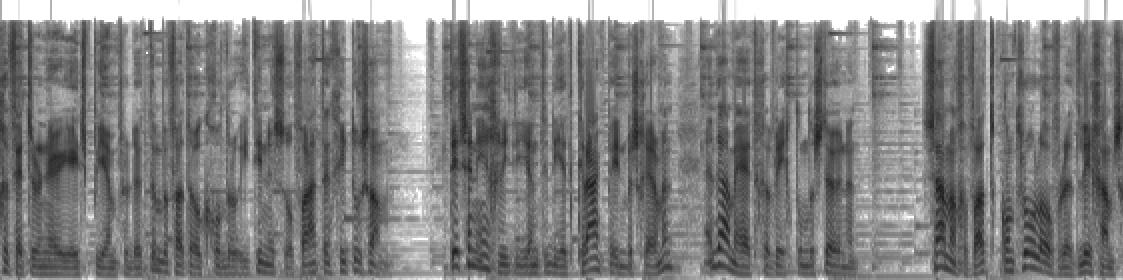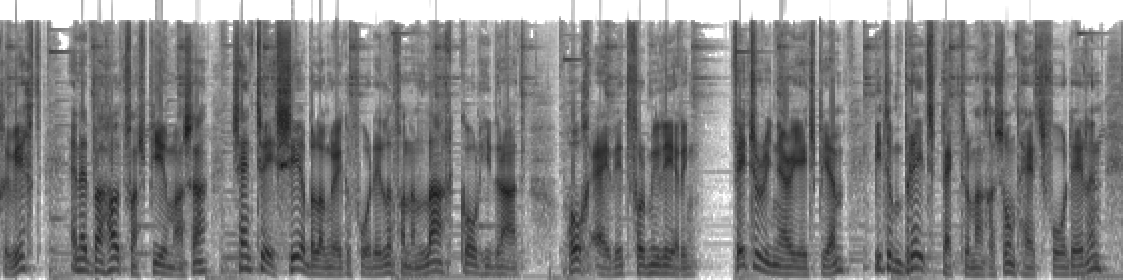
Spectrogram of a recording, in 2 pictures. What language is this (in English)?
Dutch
